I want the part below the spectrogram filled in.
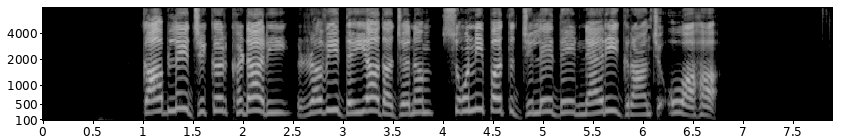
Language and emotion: Dogri, neutral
